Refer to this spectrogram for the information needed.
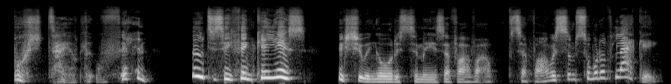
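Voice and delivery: under-the-breath fury with sharp jumps; quietly seething. A narrator's reading. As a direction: fume to yourself, indignant. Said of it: "quietly seething".

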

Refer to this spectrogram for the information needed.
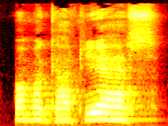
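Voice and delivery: high, loud thrilled cry; acting an overjoyed bride-to-be; excited acceptance. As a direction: squeal the yes to a proposal. Acted acceptance of marriage proposal.

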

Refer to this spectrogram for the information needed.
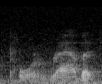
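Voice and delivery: ordinary delivery

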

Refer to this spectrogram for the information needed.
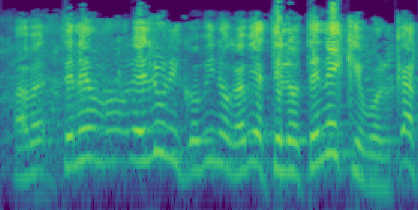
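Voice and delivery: loud exasperated scolding, laughing through it; mock scolding. Wife scolds husband for spilling the wine, exasperated.

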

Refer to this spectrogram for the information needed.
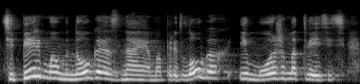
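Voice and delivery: ordinary talk, nothing marked

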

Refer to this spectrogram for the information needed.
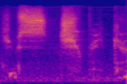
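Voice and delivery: slow, whispered rebuke; appalled whisper. Acted. Mother to daughter waiting on a taken boyfriend, appalled slow whisper. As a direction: whisper it slowly in disbelief.

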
